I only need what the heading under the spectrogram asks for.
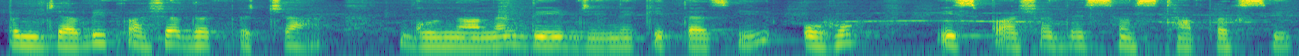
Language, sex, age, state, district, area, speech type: Punjabi, female, 30-45, Punjab, Shaheed Bhagat Singh Nagar, urban, spontaneous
